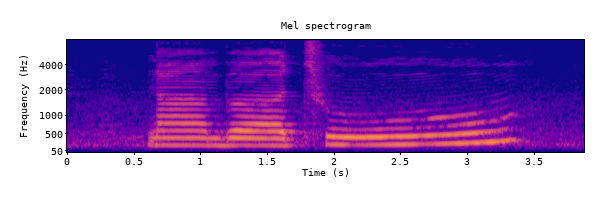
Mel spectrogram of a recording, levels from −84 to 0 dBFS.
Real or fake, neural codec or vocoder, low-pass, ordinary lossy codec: real; none; none; none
